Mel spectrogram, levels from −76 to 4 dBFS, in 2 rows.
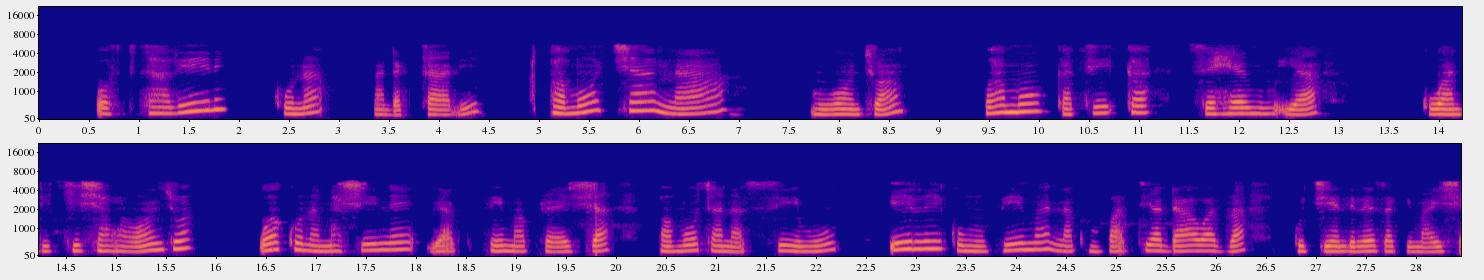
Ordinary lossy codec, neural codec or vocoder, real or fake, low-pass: AAC, 24 kbps; codec, 16 kHz in and 24 kHz out, 1 kbps, XY-Tokenizer; fake; 5.4 kHz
